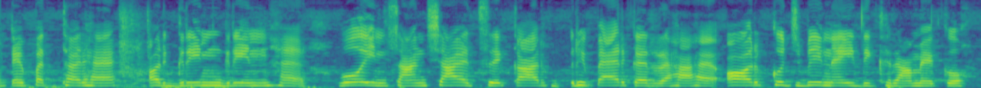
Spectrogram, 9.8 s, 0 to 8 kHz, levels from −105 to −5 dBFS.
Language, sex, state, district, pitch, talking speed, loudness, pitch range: Hindi, female, Bihar, Begusarai, 260 Hz, 145 wpm, -18 LUFS, 250-275 Hz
